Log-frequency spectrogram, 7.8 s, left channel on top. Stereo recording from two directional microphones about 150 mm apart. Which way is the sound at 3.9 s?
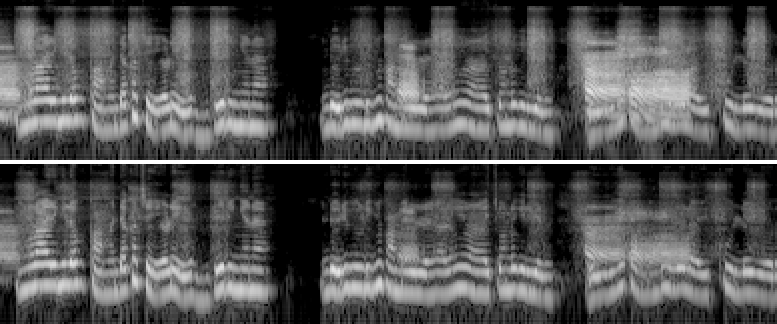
45° left (ahead or behind).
